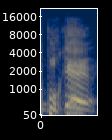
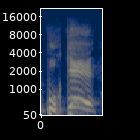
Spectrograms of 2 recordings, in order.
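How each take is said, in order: First: Loud, high despairing cry of why; anguished shout. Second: A cry of why, pitched up; crying out to God in despair; mock anguished cry. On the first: Retold or imitated. Pastor shouting his own cry of why at God, full-voiced. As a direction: shout it up at heaven. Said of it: "quantas vezes eu grito". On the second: Pastor voicing a grieving believer's cry, anguished yell. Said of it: "tô ouvindo você gritando".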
